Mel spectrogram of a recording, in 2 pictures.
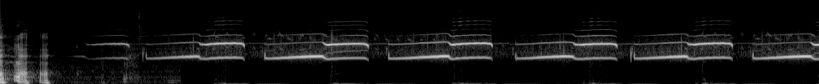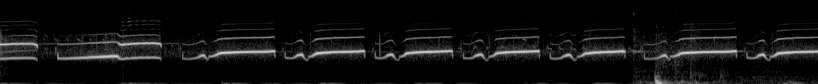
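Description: Great knot calling on its northern breeding grounds, birds calling to one another: a long run of loud, repeated whistled notes in a steady rhythm, each with a quick up-and-down inflection, somewhat like a car alarm. Partway through, the phrases shift to a slightly lower pitch.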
